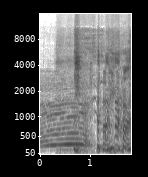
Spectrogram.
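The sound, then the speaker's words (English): A single drawn-out cow moo, loud, with a rich droning tone that lasts under a second before giving way to voices talking over a busy background. “We got those up in Wisconsin. We got a couple cows.”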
